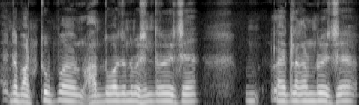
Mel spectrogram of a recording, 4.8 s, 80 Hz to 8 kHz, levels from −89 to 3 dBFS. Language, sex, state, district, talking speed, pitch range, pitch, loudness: Bengali, male, Tripura, Unakoti, 140 wpm, 155-170 Hz, 165 Hz, -16 LUFS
